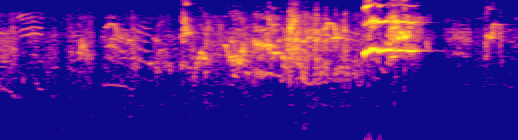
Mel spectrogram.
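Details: Budgerigars eating in a colony, giving soft busy high chatter with a louder sharp whistled note near the end and brief scuffling sounds.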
